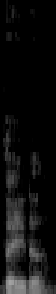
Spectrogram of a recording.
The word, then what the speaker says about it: theta: line through it and we say that as theta okay i will tell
